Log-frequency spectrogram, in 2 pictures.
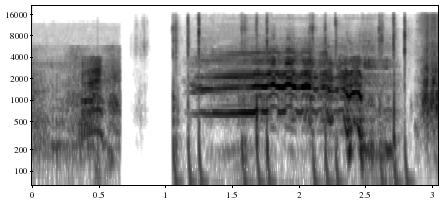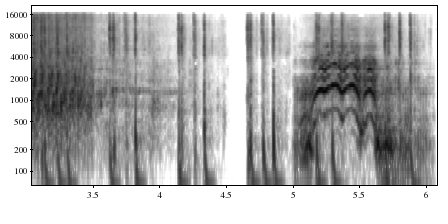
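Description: A horse whinnies twice, a long wavering call about a second in and a shorter one near five seconds, over a run of hoofbeats.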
